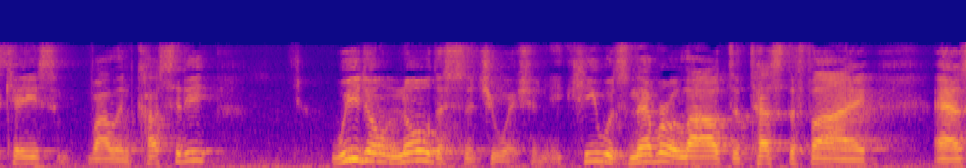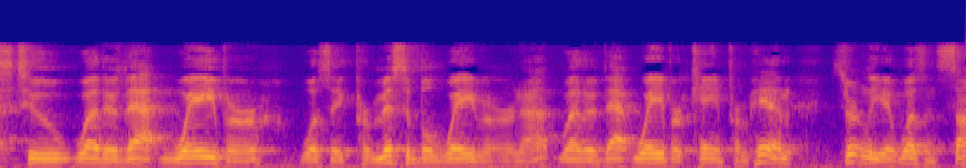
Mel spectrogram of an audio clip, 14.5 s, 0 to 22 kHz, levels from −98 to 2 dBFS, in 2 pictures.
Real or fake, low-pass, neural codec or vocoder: fake; 7.2 kHz; codec, 16 kHz in and 24 kHz out, 1 kbps, XY-Tokenizer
